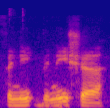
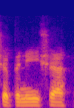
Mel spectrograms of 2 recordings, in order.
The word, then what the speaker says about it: Benicia: Valero has already made the decision to shut down the refinery up in Benicia. I think that's how you pronounce it. Benicia, California.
